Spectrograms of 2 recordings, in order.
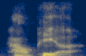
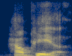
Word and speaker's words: haupia: one is Hawaii's dessert, and it is called haupia.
